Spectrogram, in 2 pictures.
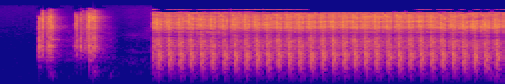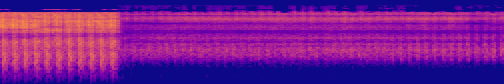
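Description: Machine-gun fire sound effect: two short bursts, then one long burst of rapid shots lasting about five seconds. It gives way to a quieter, fast flutter of a helicopter rotor sound effect.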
